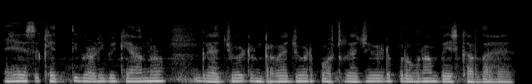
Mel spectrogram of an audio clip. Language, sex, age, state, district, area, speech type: Punjabi, male, 18-30, Punjab, Patiala, urban, spontaneous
